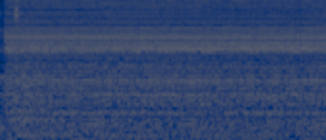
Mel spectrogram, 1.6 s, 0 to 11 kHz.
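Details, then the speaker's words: ZK-PW500 boost converter, 24 V input, 48 V output at about 6 A, gives a loud steady high-pitched inductor buzz; heavy load, thermal image shows about 130°C. "a wejście wynosi 24 wolty, robi dużo hałasu"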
